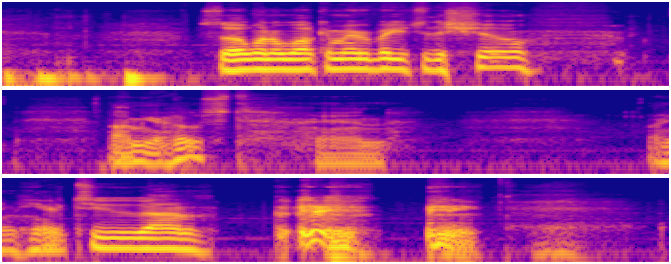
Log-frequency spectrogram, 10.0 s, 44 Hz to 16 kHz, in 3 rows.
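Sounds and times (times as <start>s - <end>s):
speech: 1.0s - 3.2s, 3.9s - 5.4s, 6.6s - 9.5s
man clearing throat: 8.0s - 9.1s.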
